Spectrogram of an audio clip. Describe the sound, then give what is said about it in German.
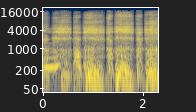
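A voice makes loud, heavy, rasping breaths in a steady cycle of about four inhale-exhale pulses, imitating a large creature breathing. “Und du hörst jetzt aber aus dem Norden ganz deutlich irgendwie was atmen.”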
